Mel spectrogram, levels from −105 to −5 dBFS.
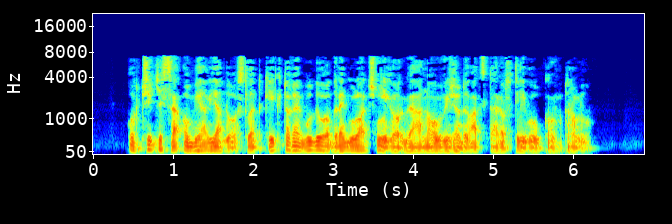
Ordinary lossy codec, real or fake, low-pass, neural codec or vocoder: MP3, 32 kbps; fake; 7.2 kHz; codec, 16 kHz, 2 kbps, FreqCodec, larger model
